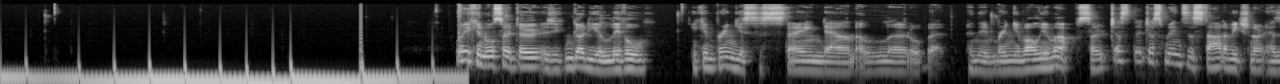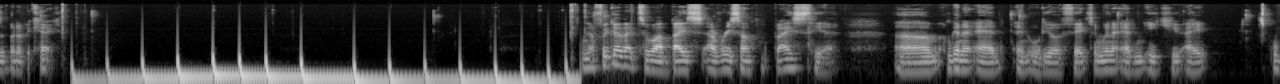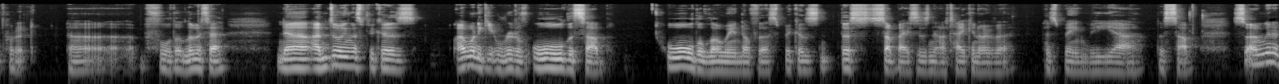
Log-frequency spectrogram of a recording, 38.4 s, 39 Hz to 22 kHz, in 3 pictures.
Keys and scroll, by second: 4.6 space, 13.4 space, 18.5 space.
